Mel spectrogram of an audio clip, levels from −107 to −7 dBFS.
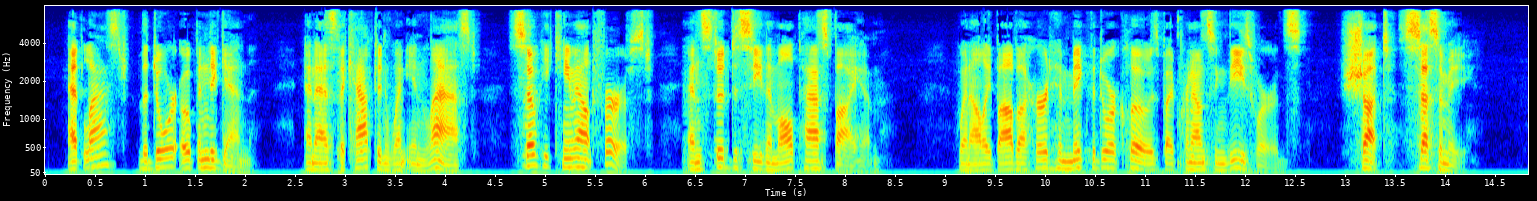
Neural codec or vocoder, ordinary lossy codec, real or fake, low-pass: none; AAC, 32 kbps; real; 7.2 kHz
